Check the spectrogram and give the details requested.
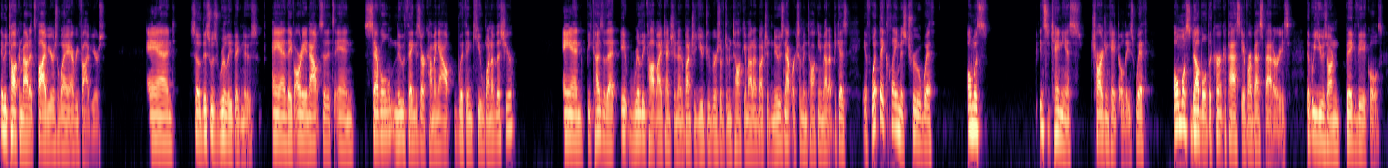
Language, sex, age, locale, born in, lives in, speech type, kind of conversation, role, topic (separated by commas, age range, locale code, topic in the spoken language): English, male, 25-29, en-US, United States, United States, conversation, unstructured, none, What recent news story caught your attention?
